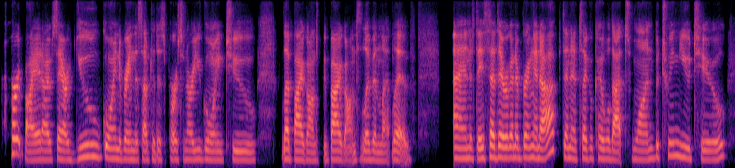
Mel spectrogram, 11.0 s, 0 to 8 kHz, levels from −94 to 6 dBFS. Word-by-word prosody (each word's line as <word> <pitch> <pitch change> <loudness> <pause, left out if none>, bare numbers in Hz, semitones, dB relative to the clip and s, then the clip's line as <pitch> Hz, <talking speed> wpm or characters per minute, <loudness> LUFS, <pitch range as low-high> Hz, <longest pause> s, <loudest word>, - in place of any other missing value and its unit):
hurt 265 0 +5
by 150 - +2
it. 160 +1 +1
I 160 - +1
would 160 - -3
say, 175 0 +2
"Are 155 -1 +1
you 210 +4 -1
going 180 -3 +1
to 165 - -2
bring 165 -1 +3
this 155 0 -5
up 155 0 +1
to 160 - -7
this 160 0 -6
person? 160 0 -4
Are 160 - -1
you 165 +1 -3
going 155 -2 -3
to 155 -2 -3 0.4
let 175 -1 +2
bygones 150 -2 +2
be 145 - -11
bygones? 160 -2 +2
Live 155 -1 -2
and 150 -2 -2
let 140 - -7
live." - - -1 0.6
And 180 0 +4
if 180 - -9
they 180 0 +4
said 200 +1 +3
they 200 - +6
were 190 - +4
going 195 - +2
to 190 - +2
bring 195 +1 +1
it 180 - +3
up, 175 - +4
then 195 -2 -1
it's 170 -2 -3
like, 180 -1 0
"Okay, 180 0 -4
well, 170 0 -2
that's 155 +3 0
one 165 0 -3
between 230 +4 -4
you 195 -4 -1
2." 160 +5 -4
170 Hz, 265 wpm, -24 LUFS, 155-185 Hz, 0.6 s, they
